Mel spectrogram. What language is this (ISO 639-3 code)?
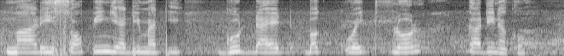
guj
